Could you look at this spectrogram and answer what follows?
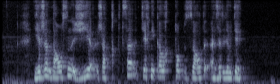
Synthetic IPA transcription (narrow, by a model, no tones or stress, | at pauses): je̞lʲʒɑnd̪ɑwəsənʒijəʒɑt̪ːə̥q̚t̪ʰə̥t̪sɑt̪ʰʲe̞χnijkɑlˠəq̚t̪ʰo̞pzɑlˠd̪əʔæzɪɾle̞wd̪e̞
